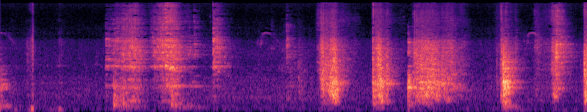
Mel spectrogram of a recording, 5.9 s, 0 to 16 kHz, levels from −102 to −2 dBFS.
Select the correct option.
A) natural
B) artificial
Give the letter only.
A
